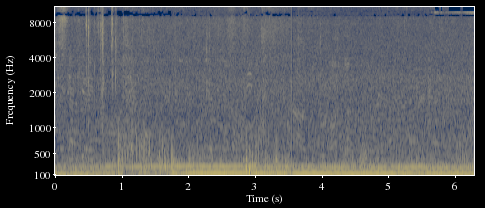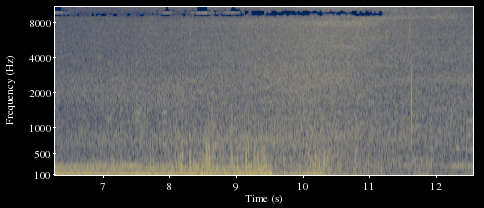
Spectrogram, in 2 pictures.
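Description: A car engine running steadily at low revs, a deep even hum that fades out about ten seconds in, with voices nearby.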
